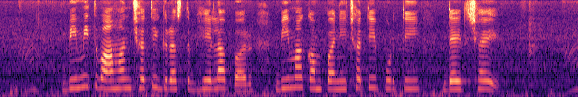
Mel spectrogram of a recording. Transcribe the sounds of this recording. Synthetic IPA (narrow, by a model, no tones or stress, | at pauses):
bimit̪ʋaɦənt͡ʃʰət̪iɡɾəst̪bʱelapəɾbimakəmpənit͡ʃʰət̪ipuɾt̪id̪ejt̪t͡ʃʰəj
